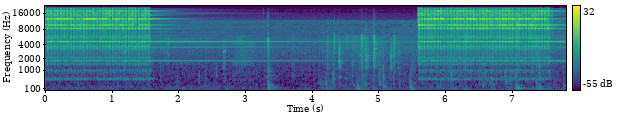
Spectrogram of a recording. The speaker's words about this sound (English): The phone rang.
